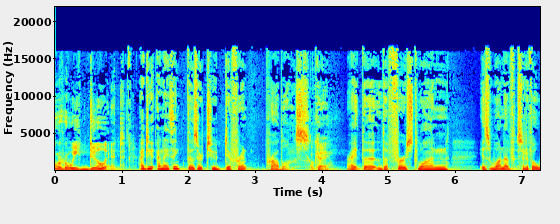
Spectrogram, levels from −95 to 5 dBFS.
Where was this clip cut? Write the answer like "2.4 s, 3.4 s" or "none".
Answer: none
